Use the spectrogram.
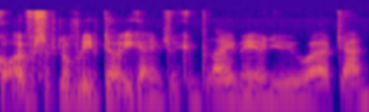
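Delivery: creepy voice of a possessed man. Retelling what a man says to jan, in a possessed voice. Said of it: "He's got a possessed voice, so he's going".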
